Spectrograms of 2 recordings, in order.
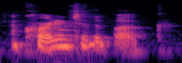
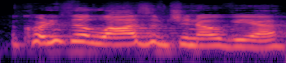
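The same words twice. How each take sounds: First: Said in the usual way. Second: Grand proclamation, brisk and quick; regal announcer voice. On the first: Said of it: "we should do it". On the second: Pretend. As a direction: announce it like royalty. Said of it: "I wanted to do the voice".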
